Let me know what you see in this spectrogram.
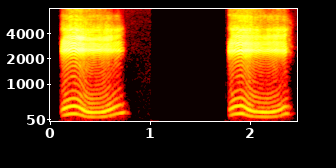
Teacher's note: according to the position of the tongue, my tongue is up and front. That is close and up, or front.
